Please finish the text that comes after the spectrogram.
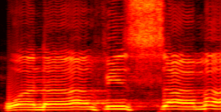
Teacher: Supaya tasydidnya itu sempurna, supaya tidak hilang bahwa huruf yang terakhir tersebut adalah bertasydid, supaya tidak hilang kalau hamzah ini dia itu sukun hamzah. Biasanya orang-orang membaca itu kan lemah, fis sama, seperti tidak ada hamzahnya. Cara menyempurnakan itu dengan an-nabr ini.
